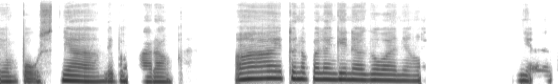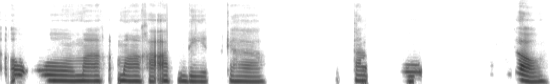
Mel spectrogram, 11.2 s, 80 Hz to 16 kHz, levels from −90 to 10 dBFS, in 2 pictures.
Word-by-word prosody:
'yong 170 0 0
post 170 -1 -4
niya, 180 -4 +4
'di - - -1
ba, 180 - -1 0.2
parang, 165 0 -1 0.7
"Ay, 260 +3 +5
ito 260 - +2
na 250 - +3
pala 240 0 +2
ang 230 - +2
ginagawa 215 -2 +2
niya." 195 -1 -3
O - - -7 1.0
'yan, 195 -1 -5 0.2
oo, 200 -1 +2
maka 190 0 0
makaka-update 180 -2 -1
ka. 175 -2 -2 0.9
Tapo 180 -2 -5 0.9
ikaw? 180 -4 +5
190 Hz, 115 wpm, -23 LUFS, 175-210 Hz, 1.0 s, Ay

